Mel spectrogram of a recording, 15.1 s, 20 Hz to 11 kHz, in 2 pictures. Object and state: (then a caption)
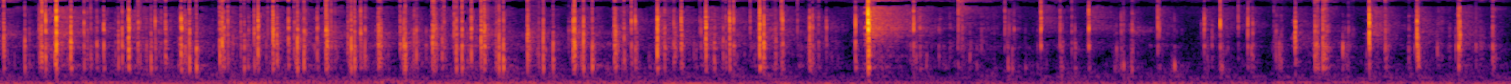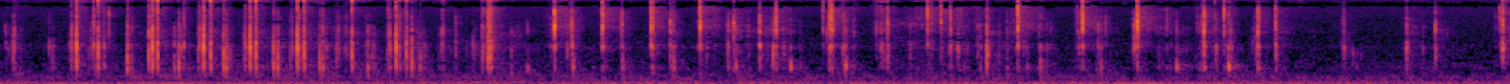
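Plastic game controller button clicks. Fingertips with short painted nails rapidly press and click the shoulder buttons and triggers of a hollow handheld black plastic PS4 game controller held up close. Dense, dry, bright plastic clicks come fast for the first few seconds, with one sharp louder click just after four seconds. The clicking then continues more sparsely and steadily over a faint low rumble, each click dying away almost instantly.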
